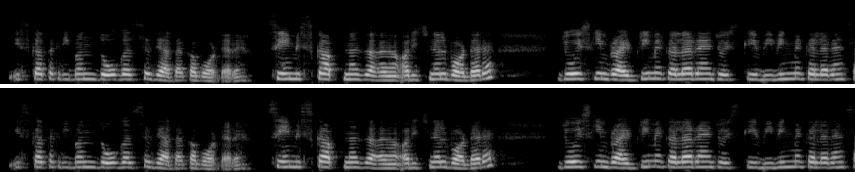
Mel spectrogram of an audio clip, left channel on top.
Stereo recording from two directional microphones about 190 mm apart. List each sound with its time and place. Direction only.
0.1 s speech: 35° left (ahead or behind)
